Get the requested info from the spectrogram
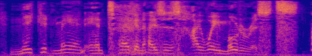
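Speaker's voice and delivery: slow, mock news headline read; headline announcer.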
